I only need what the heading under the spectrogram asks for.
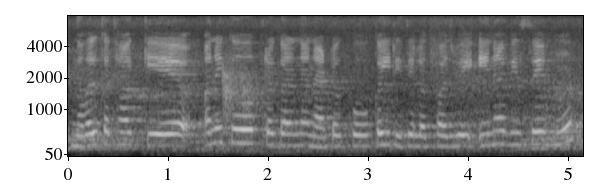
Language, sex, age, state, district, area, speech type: Gujarati, female, 18-30, Gujarat, Surat, rural, spontaneous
